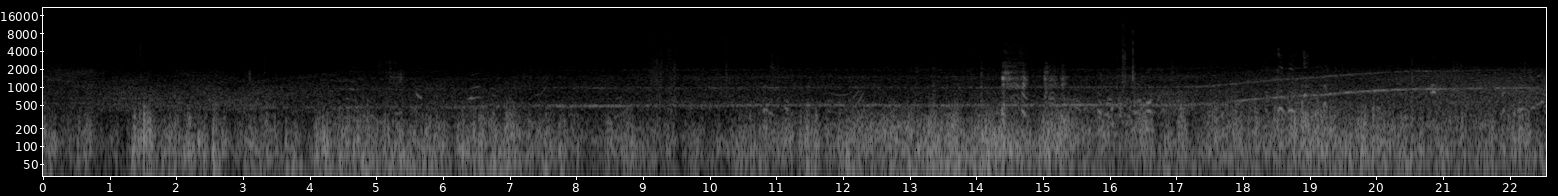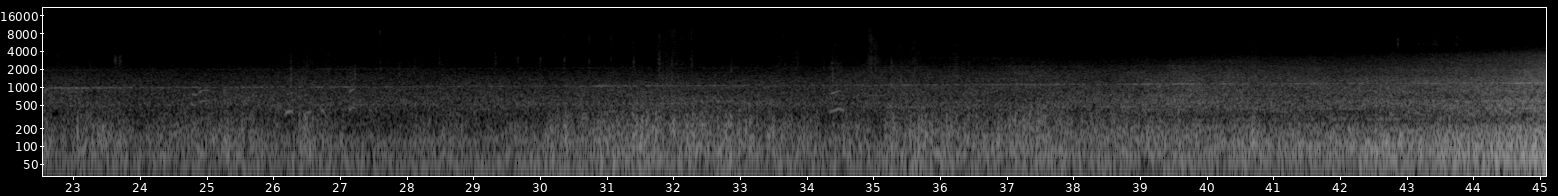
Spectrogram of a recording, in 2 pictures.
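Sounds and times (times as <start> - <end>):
jet engine whine: 0.0 - 45.0
jet engines deep rumble: 0.0 - 45.0.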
